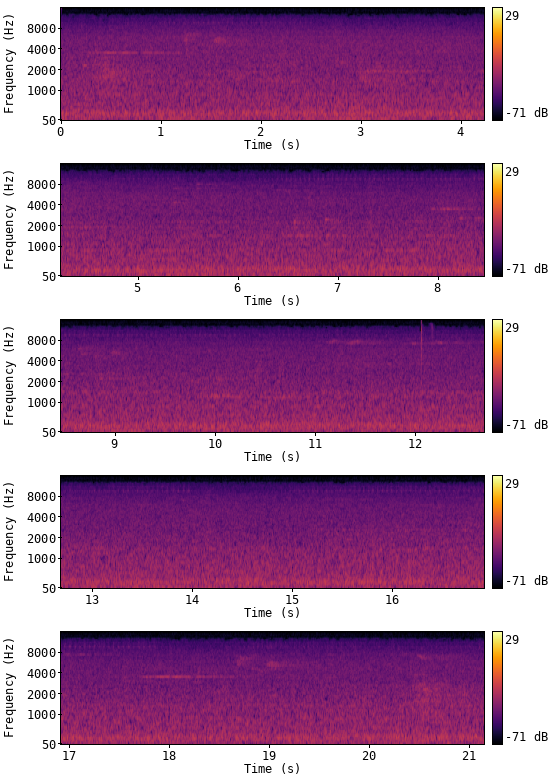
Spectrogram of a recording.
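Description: A ceiling fan hums steadily.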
